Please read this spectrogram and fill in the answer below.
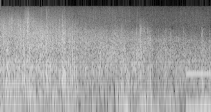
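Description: Thunder-like rumbling noise effect swelling up for about two seconds, with steady held music notes coming in near the end.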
